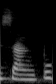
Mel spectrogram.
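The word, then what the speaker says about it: Tsangpo: आई है वापस तो उसको हम ऊपर चीन में शैंपू कहते हैं जिसमें टी साइलेंट है वो नीचे जब वो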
